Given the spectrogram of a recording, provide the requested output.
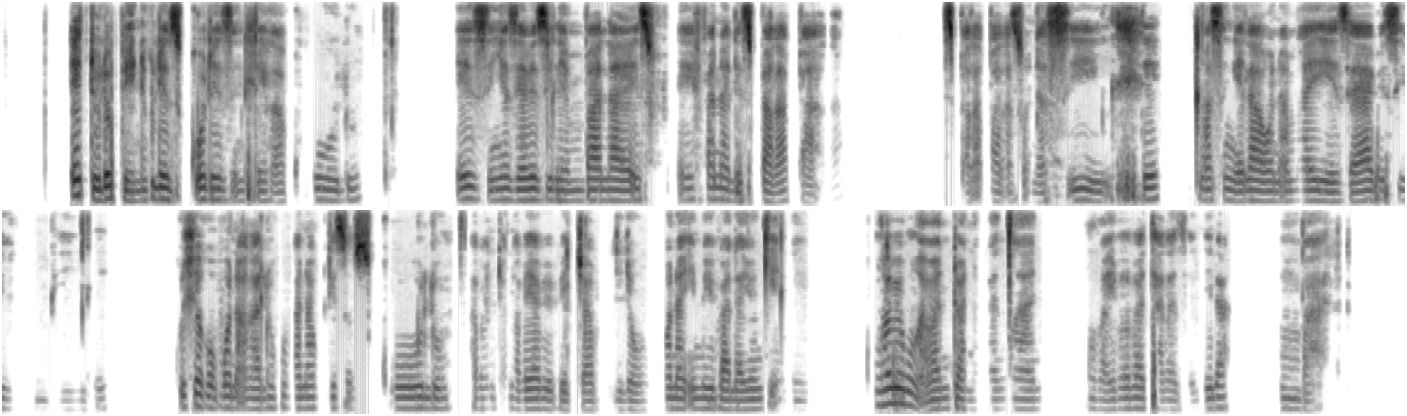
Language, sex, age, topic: North Ndebele, female, 25-35, education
